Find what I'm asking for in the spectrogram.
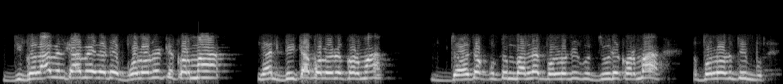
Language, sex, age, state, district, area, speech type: Odia, male, 60+, Odisha, Bargarh, urban, conversation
